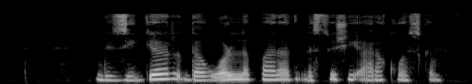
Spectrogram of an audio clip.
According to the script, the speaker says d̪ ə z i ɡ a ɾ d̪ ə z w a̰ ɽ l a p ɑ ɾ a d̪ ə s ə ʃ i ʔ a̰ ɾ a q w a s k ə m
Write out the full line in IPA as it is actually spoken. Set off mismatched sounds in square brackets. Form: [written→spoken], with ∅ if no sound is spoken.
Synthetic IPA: d̪ ə z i ɡ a ɾ d̪ ə [z→ɣ] w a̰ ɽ l a p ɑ ɾ a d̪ ə s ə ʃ i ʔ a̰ ɾ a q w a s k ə m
